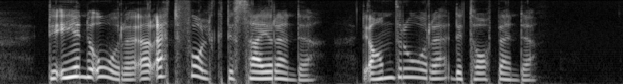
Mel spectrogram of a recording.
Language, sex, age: Norwegian, female, 44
